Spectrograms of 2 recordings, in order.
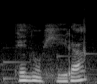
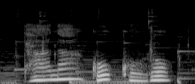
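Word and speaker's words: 掌: Chữ tượng hình này được gọi là "Tenohira" có thể là lòng bàn tay. Tôi phát hiện ra rằng nó cũng có thể được đọc là "Tana gokoro".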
